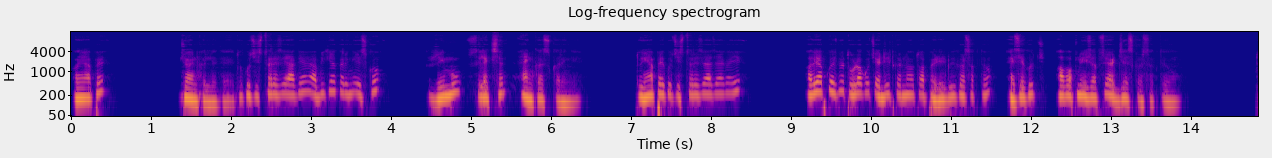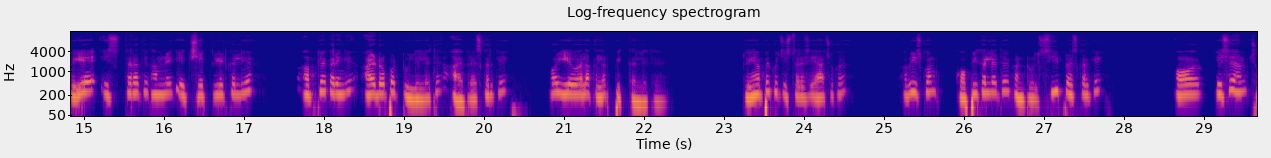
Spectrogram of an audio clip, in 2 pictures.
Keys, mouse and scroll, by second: 9.6-12.1 drag, 12.7 click, 19.7 i, 27.1 ctrl+c.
